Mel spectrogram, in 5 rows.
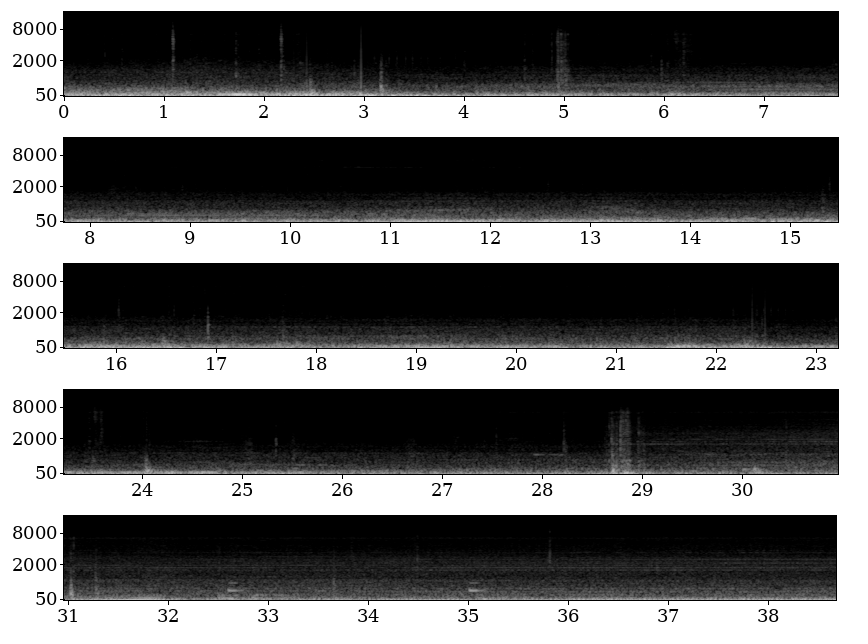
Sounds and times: Car: 0:00.0 - 0:38.6.

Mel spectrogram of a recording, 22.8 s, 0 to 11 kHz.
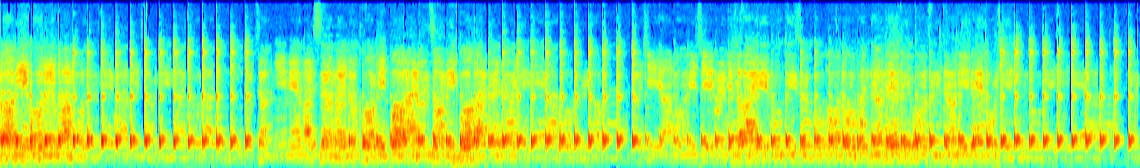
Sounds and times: Mantra: 0:00.0 - 0:22.8.

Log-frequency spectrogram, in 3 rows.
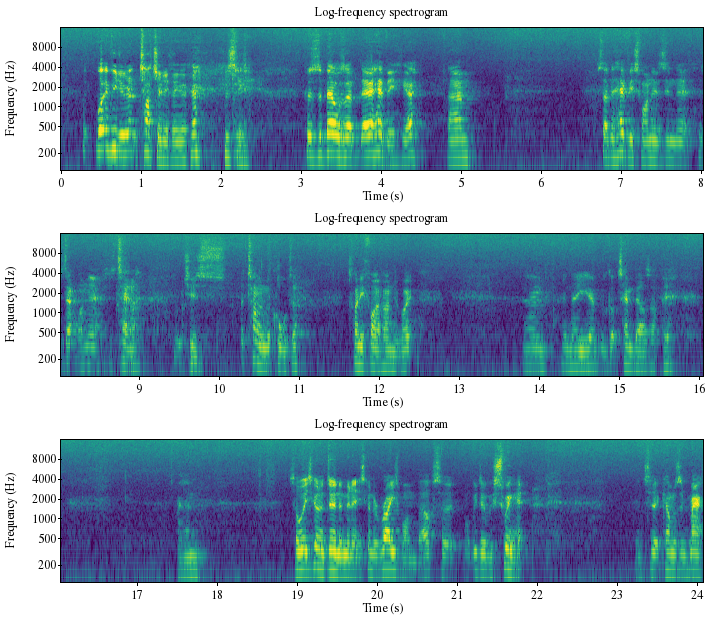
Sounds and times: Speech: 0:00.3 - 0:05.2, 0:06.7 - 0:12.6, 0:13.8 - 0:16.0, 0:17.5 - 0:18.0, 0:18.9 - 0:22.0, 0:23.2 - 0:24.0.

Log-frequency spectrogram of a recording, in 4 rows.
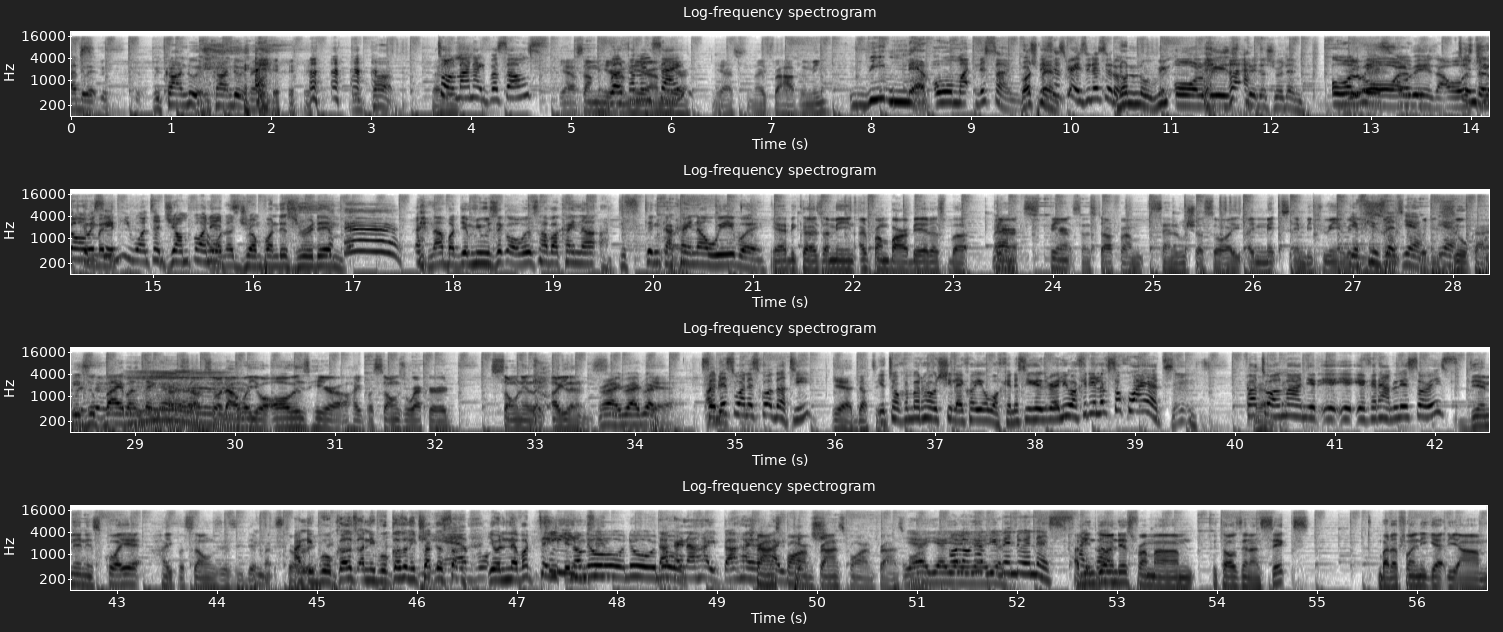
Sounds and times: Speech: 0:00.0 - 0:02.3, 0:03.0 - 0:54.9, 0:55.6 - 0:56.7
Music: 0:00.0 - 0:56.7.

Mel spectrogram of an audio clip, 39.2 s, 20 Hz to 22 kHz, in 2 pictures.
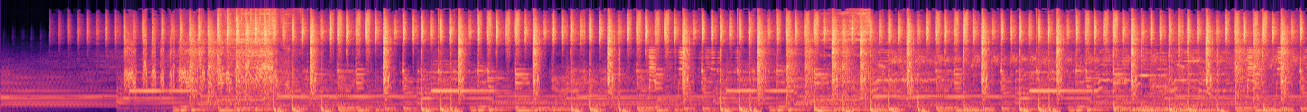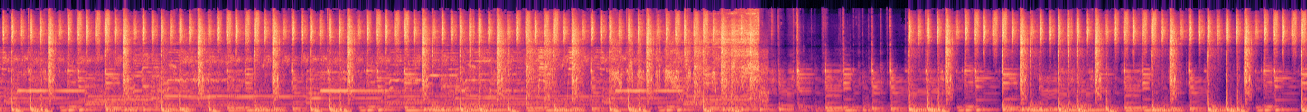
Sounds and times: Music: 0:00.0 - 0:39.2.

